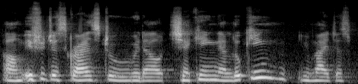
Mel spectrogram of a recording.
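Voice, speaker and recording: A young woman gives a talk to an audience at a middle pitch. She explains things step by step in a measured way. She fills pauses with ums and her English grammar slips now and then. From Thailand. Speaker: startup co-founder giving a talk. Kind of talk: presentation to a live audience.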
